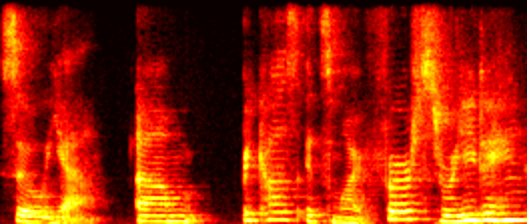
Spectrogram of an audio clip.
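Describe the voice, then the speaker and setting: A woman speaks at a very slow pace in a somewhat breathy voice with ordinary pitch variation, and audible room echo surrounds her. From Switzerland. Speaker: tarot reader and singer. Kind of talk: tarot reading. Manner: halting, searching for words.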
